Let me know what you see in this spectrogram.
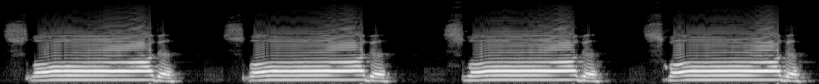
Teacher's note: اس کو پر پڑھا جائے گا یعنی موٹا پڑھا جائے گا اور ایک الف سے زیادہ کھینچیں گے، صاد، صاد، تھوڑا سا منہ گول کریں گے تو یہ لفظ نکل آئے گا، صاد، صاد، صاد، صاد۔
